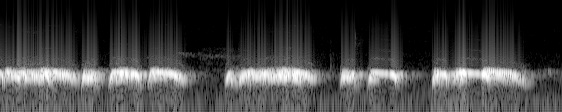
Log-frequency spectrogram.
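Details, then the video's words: Caged spotted dove used as a decoy, Malaysian type, during an endurance cooing test: deep, mellow coos in short bursts, a longer drawn note, then quick paired coos after a pause. "Cu Gáy Mồi Đất || Test nước bền chim cũng thấy khá ổn"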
